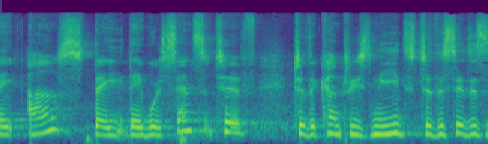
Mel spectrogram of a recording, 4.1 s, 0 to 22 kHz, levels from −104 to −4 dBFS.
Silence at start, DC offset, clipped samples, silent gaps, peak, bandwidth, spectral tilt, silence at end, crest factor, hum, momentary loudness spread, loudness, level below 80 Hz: 0 s; under 0.1%; under 0.1%; none; -10 dBFS; 16 kHz; -3 dB/octave; 0 s; 14 dB; none; 4 LU; -24 LUFS; -56 dBFS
